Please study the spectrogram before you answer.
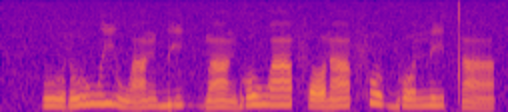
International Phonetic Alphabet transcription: u˧ɾu˦wi˦˨ wã˨˦ɡ͡bi˦ɡ͡bã˧ ɡo˦wã˦fɔ˧ɾã˦ fo˦˨ɡo˧ni˧tã˨

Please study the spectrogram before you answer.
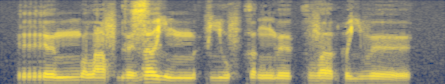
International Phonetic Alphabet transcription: rømːulˠɑfɡø zʌʎmːøk ʎufkʌ ŋ͡møk vʌk͡pəʎ βø

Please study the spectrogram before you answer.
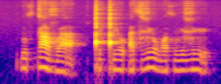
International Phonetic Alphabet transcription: ɗuθɡaʁʷa | ǃʏǃʏo̯ʔaθ ɣʏo̯βɔθ βʏ ɣʏ

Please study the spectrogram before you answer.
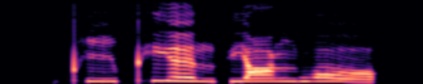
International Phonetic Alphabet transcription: pʰi˨˦ pʰjɛ˥˨npjɑ˦ŋwɔ˥˨

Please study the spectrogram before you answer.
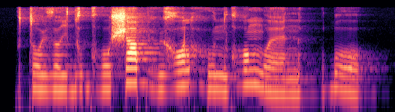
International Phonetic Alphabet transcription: to˨y̯ðɵ˨i̯du˨ɡʱo˨ ʃa˦ bʱʉ˨ɣɔ˦l hu˨nɡʱɔ˦ ŋʷɛ˨n | ɓo˨

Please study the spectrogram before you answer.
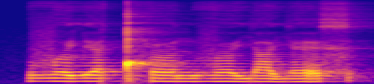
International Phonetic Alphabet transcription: vəlʲa ǃʰœn vœ jajɛx

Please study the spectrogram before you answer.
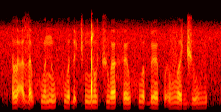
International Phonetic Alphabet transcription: la̰za̰xʷənu xʷəɗə̰t͡ʃ ŋ͡ǃut͡ʃwœhø xʷœɓøpə̰ vəd͡ʒuv

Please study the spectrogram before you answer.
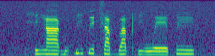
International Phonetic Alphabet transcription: hi˦ŋaː˦ ɡʊ˨ɓi˦ɓɪ˦ t͡sa˦ ba˦pʰi˨ weː˨pĩ˦

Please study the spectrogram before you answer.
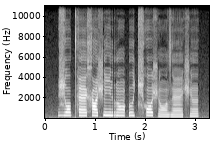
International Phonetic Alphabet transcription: ʑɔ˥t̪ʰæ˥ xɑ˥ʃɾĩ˥rɔ̃˥ ʔʊ˥t͡ɕʰɔ˥ʃɔ̃˩zæ̃˩ ʃə̃˥

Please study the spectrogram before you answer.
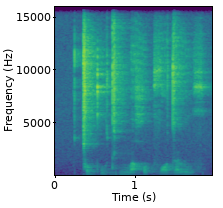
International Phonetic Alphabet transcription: ǀʊ˦pʼu˨di˦ ŋ͡mɐ˨ χu˨pvɔ˨dɐ˦ lu˦f

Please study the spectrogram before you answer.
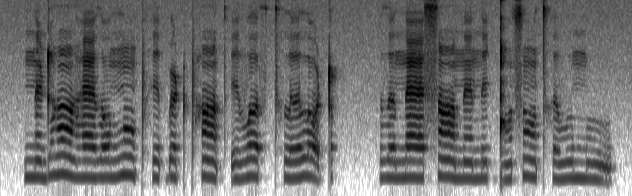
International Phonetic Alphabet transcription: n̪ɛ̃ɖʱɑ̃ɦæðɔ ŋɔ̃pʰɪ ɓə˞ʈpʰɑ̃ tʼɪβʌθ tʰləlɔʈ | ðən̪æ sɑ̃n̪ɛ̃n̪ɪ ɡ͡ǃɔ̃sɔ̃tʰəβu mu

